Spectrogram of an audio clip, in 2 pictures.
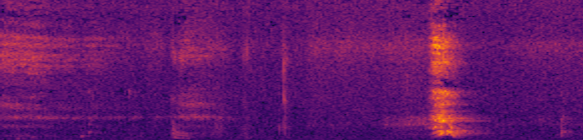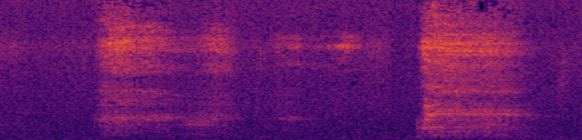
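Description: Short, abrupt catching sounds of breath, one sharper than the rest, between soft breaths; hiccups.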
